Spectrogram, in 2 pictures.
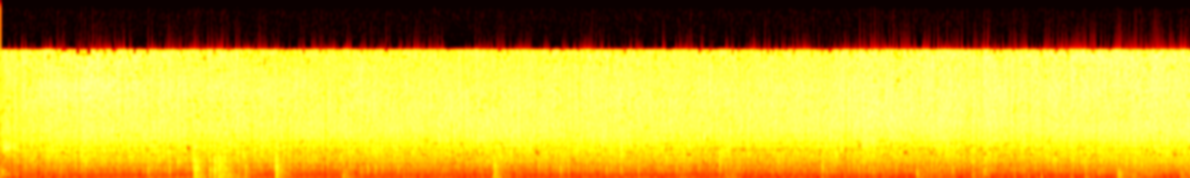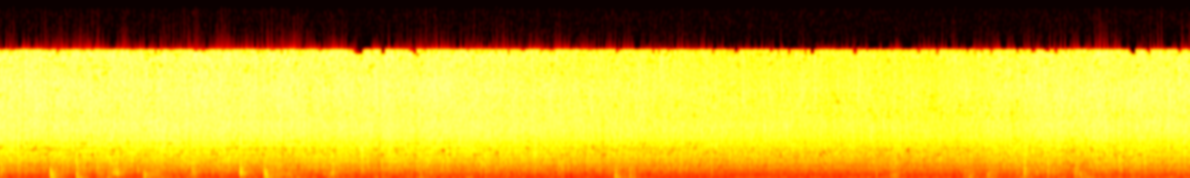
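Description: Chopped onions frying in hot oil with a steady sizzle, while a spatula scrapes and taps against the non-stick pan at irregular intervals as they are stirred.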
